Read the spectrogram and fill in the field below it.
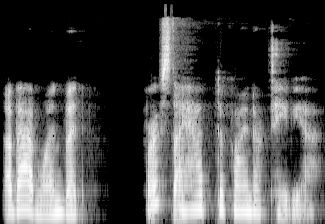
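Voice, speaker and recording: A woman's voice: on the high side, normal speed, creaky, slightly rough. A woman reading first-person fiction as narrator, in a wry, conversational manner.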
